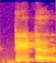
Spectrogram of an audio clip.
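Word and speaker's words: debtor: डेटर B silent होता है।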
